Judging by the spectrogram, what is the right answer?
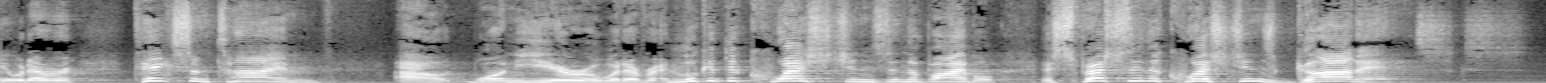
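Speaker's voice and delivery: fired-up preacher pressing his point; preaching at full force. Acted. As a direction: pound home each question to the congregation.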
